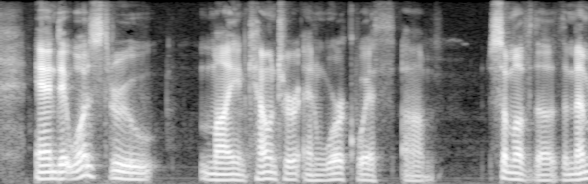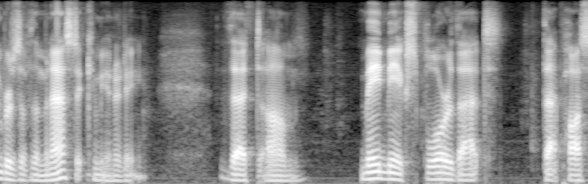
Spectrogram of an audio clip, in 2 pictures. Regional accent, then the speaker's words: Las Vegas, Nevada, United States; Many priests that I knew growing up in Las Vegas

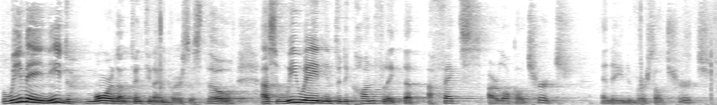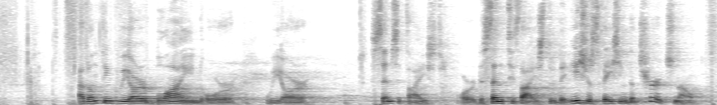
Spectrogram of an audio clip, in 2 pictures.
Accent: Philippines; We know that I am a Filipino, so I have my own cultural background.

